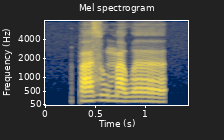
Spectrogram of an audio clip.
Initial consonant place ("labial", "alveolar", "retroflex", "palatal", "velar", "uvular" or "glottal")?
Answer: labial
